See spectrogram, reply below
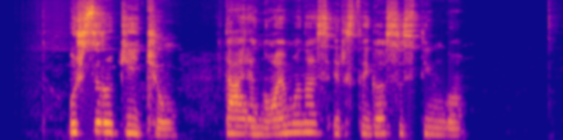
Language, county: Lithuanian, Panevėžys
